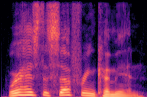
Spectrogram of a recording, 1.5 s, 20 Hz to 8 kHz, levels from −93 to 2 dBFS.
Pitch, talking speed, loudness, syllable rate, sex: 160 Hz, 245 wpm, -16 LUFS, 6.9 syllables/s, male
